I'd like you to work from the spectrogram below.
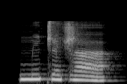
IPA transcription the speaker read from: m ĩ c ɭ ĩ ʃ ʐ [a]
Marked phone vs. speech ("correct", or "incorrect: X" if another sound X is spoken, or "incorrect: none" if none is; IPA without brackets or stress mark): incorrect: ã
